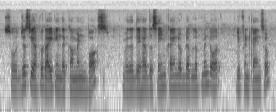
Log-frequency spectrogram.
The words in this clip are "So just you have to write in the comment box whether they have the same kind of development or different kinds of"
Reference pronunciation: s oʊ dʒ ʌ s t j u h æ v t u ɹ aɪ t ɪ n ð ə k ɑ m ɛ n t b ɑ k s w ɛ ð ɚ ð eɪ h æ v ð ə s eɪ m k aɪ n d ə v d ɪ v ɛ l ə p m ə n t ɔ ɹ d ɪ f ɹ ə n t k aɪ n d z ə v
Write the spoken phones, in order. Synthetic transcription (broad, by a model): s oʊ dʒ ʌ s t j u h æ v t u ɹ aɪ t ɪ n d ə k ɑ m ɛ n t b ɑ k s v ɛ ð ɚ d eɪ h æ v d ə s eɪ m k aɪ n d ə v d ɪ v ɛ l ə p m ə n t ɔ ɹ d ɪ f ɹ ə n t k aɪ n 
